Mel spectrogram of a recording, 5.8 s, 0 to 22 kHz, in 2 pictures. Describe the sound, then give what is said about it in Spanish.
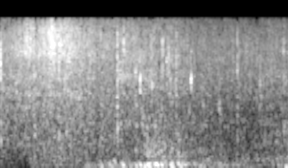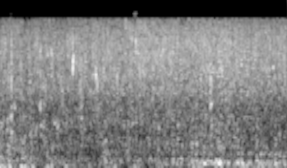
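Heavy rain pours steadily throughout while deep rumbles of thunder roll in, swelling loudest near the start and returning toward the end. No voices. “Fueron terribles esas tormentas, 2 personas además fallecieron”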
